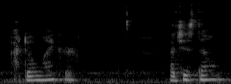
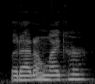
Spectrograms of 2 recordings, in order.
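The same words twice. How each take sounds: First: Breathy whisper, no voice at all. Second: Said in the usual way. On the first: Real, not acted. Vlogger confides her dislike of the mother, whispering. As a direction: let it slip out as a secret whisper.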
